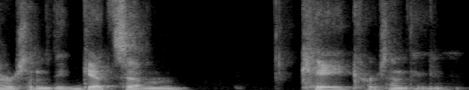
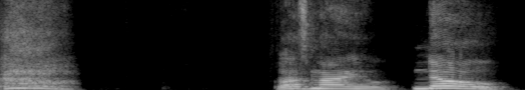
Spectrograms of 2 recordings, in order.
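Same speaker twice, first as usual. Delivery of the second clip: very high, laughing mock alarm; mock horror; 13 semitones higher than usual. Recognizing father's habit in himself, high laughing mock horror. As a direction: squeal it, half laughing at yourself. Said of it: "You know, I was like".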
